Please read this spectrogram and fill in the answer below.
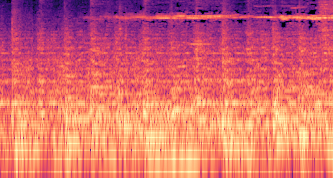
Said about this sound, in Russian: Трамвай трогается.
